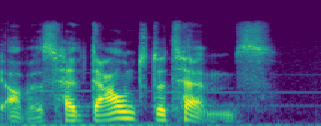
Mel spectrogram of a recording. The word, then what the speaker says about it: Thames: head down to the thames don't you mean the tames it's if there is a sense of course it's pronounced differently over here in America or you Americans average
